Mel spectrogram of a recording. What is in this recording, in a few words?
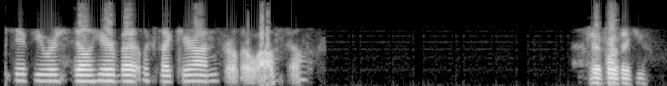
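Mesa Police Department, scanner audio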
